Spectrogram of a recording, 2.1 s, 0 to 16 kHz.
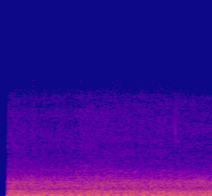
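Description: A 150 cc single-cylinder motorcycle engine idling steadily, with an even low pulse.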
